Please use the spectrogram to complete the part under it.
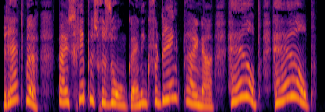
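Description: A woman doing an excitable little boy. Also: a little high, unhurried, dry recording, studio quality. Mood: mock panic. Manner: eager, squealing cries for help. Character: shy but excitable young boy.

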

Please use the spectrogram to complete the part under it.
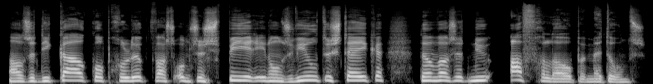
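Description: A man's voice: a little high, unhurried, no echo, clean studio sound, natural voice. A man voicing an angry hoofed animal who roars in indignation. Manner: roaring, indignant.

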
